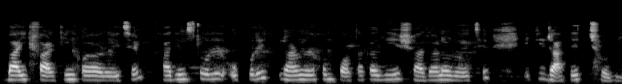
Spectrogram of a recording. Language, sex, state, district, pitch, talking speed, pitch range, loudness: Bengali, female, West Bengal, Jhargram, 220 Hz, 165 wpm, 205-255 Hz, -20 LUFS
